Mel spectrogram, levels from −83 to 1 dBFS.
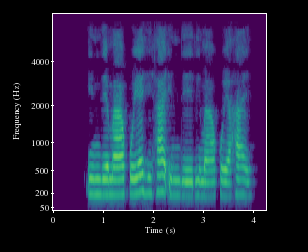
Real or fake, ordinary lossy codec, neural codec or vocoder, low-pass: real; AAC, 32 kbps; none; 7.2 kHz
